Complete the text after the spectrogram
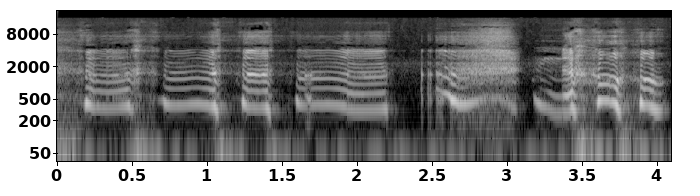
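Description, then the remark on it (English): A voice imitates quiet, halting sobs, as if a number of people were weeping: a series of short, wavering whimpering cries with breathy catches between them, fairly soft, with no words spoken. “Then I heard subdued sobs.”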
